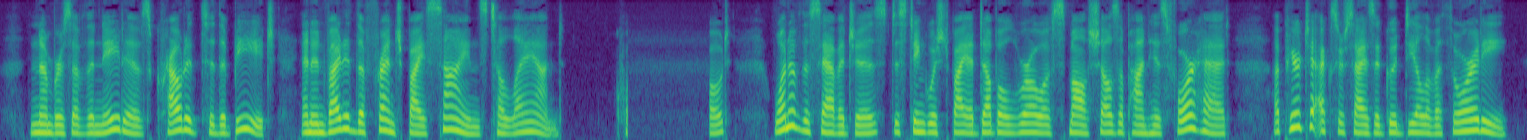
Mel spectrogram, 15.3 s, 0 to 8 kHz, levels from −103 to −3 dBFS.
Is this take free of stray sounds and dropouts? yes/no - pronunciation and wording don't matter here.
yes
